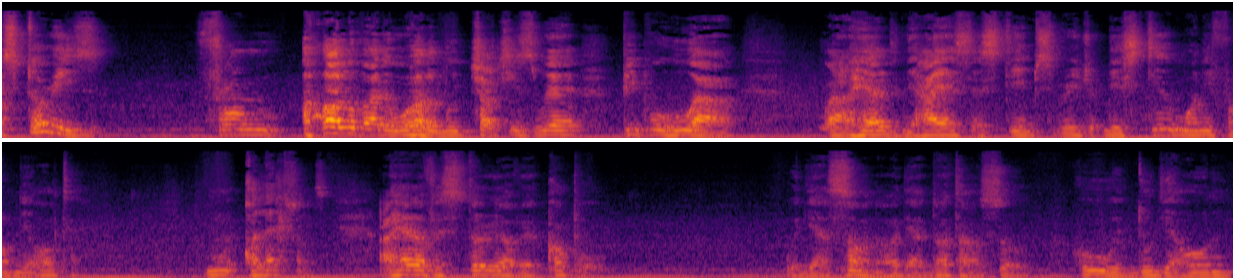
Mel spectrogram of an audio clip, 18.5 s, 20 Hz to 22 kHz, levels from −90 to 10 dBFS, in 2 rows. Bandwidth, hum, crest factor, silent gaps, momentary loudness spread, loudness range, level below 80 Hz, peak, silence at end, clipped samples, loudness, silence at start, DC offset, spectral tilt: 16 kHz; none; 26 dB; none; 20 LU; 11 LU; -42 dBFS; -2 dBFS; 0 s; under 0.1%; -27 LUFS; 0 s; under 0.1%; -5 dB/octave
